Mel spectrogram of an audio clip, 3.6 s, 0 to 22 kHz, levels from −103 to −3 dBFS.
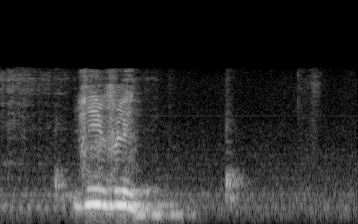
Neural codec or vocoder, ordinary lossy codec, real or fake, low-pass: none; MP3, 48 kbps; real; 7.2 kHz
